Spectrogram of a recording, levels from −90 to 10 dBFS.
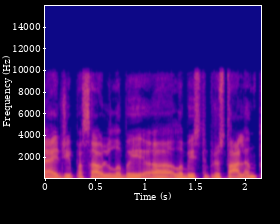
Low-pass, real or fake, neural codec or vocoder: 9.9 kHz; real; none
